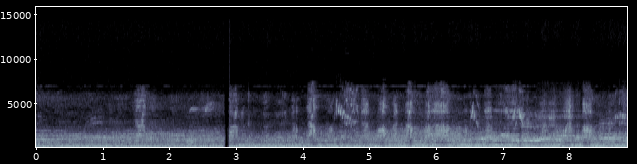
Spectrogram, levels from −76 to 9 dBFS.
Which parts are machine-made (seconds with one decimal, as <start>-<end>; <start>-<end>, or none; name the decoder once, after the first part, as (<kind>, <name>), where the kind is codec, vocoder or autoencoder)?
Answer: 7.5-8.2 (codec, SNAC)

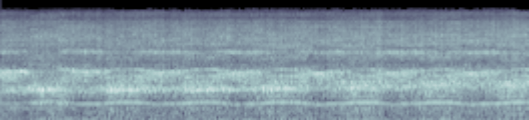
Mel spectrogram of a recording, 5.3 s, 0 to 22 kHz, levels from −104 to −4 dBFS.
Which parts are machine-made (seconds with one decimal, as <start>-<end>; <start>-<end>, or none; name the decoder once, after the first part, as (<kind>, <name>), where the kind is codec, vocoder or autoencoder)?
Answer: 0.0-1.0 (codec, SNAC)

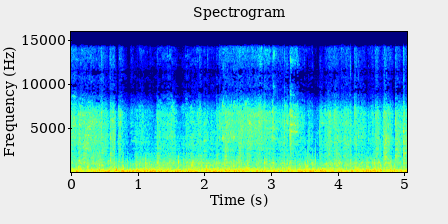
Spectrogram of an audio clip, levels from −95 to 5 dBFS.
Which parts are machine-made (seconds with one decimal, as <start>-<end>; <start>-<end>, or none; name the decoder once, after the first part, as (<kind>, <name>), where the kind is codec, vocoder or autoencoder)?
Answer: 1.2-1.9 (codec, SNAC)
